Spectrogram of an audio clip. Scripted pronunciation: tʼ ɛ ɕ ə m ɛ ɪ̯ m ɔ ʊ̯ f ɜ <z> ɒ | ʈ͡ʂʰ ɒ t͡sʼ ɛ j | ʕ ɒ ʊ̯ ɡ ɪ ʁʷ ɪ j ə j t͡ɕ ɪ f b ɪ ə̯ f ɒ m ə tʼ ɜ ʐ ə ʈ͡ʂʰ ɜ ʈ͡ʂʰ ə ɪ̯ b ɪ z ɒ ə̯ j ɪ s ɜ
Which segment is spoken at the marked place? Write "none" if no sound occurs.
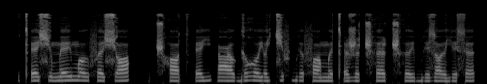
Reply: ɕ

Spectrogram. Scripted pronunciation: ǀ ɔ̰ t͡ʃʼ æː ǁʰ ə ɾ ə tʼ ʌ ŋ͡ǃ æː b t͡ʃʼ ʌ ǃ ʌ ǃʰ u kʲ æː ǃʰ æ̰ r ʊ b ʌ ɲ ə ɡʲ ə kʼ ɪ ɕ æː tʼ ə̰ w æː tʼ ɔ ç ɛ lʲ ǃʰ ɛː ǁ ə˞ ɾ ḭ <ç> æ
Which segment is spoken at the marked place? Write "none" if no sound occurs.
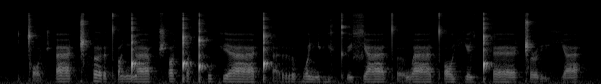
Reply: ç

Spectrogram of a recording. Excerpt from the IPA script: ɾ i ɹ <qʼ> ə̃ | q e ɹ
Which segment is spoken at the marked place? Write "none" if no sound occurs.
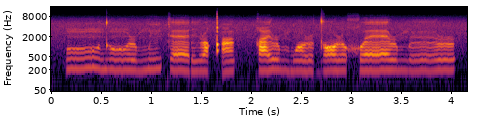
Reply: qʼ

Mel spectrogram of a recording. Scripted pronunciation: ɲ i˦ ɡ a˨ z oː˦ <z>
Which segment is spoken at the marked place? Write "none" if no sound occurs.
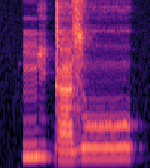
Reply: none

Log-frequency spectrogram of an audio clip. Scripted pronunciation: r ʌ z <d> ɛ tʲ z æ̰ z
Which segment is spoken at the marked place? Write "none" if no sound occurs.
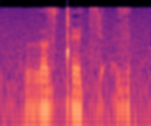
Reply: ǃ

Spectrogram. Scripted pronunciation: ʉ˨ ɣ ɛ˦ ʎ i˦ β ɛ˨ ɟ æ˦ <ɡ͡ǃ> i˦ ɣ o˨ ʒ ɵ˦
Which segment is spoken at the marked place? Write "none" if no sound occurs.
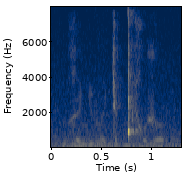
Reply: ɡ͡ǃ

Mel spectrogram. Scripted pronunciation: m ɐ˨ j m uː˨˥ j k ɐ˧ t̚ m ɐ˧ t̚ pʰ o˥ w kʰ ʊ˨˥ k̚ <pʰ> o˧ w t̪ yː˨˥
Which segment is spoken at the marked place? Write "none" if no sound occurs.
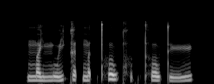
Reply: t̪ʰ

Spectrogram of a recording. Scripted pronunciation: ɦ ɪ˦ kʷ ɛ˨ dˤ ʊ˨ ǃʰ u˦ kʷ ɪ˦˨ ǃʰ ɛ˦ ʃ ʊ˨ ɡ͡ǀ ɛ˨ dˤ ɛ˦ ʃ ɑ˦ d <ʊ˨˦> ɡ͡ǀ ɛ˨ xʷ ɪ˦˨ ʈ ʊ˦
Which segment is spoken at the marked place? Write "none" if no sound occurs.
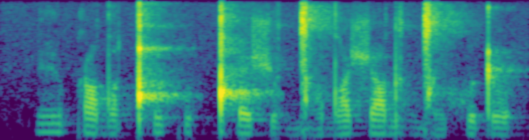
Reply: ʊ˦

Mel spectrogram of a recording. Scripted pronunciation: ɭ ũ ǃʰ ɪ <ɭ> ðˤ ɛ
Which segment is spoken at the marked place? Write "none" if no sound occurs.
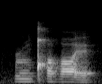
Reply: none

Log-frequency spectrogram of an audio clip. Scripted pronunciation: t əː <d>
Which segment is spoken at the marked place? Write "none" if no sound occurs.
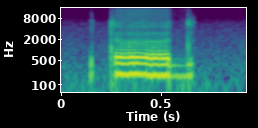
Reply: d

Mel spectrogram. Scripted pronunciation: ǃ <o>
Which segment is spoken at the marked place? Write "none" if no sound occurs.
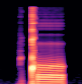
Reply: o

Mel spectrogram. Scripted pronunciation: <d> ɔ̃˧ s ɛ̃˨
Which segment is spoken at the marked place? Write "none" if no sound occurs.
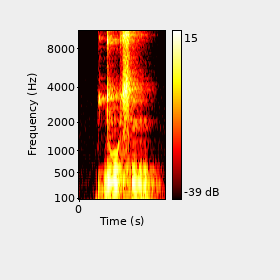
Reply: d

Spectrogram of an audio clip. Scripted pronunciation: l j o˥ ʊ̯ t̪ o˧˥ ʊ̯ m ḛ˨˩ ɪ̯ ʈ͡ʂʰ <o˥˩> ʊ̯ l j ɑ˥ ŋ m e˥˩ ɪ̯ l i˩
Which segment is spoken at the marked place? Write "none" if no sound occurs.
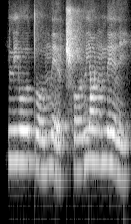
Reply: o˧˥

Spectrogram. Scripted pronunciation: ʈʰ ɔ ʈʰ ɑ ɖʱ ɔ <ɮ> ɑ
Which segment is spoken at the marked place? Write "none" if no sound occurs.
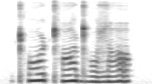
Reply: ɮ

